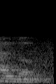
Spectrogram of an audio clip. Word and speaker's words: الله: اگر قبل از الله مثبت ا بیاد شما الله باید خفیف تلفظ بکنید با صفت استفال تلفظ بکنید میگه بسم الله اسم یعنی قبل الله چیه ا بسم الله الرحمن الرحیم بسم الله الله الله میشه الله اگه قبلش او باشه چجوری میگی؟ میگه رسول الله رسول الله اصلا میگه رسول الله خنددار میشه اصلا بدت میاد بسم الله خنددار میشه همینه خب بسم الله باید باشه چرا؟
